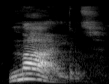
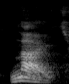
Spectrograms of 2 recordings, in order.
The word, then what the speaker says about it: night: Example، مثال night، night فهنا GH لم ننطق بها، كانت صامتة، كانت silent، silent معنى صامتة.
